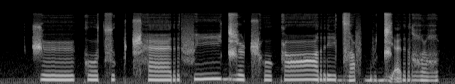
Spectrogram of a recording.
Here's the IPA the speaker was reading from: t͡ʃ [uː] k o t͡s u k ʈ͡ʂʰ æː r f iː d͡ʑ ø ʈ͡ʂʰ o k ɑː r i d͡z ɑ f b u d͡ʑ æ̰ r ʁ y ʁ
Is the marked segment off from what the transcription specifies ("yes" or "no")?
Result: yes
